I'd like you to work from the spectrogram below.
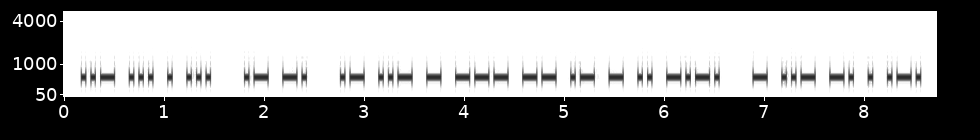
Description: Morse code, heard as a keyed tone, about 25 wpm, 600 Hz. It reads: USES AN AUTOMATIC TUNER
